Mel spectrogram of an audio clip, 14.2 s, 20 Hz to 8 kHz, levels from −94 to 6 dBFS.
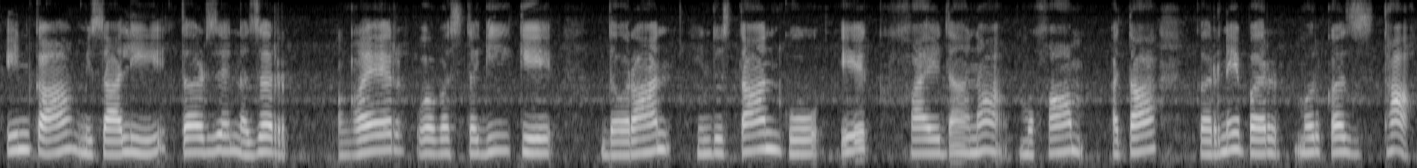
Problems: none marked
